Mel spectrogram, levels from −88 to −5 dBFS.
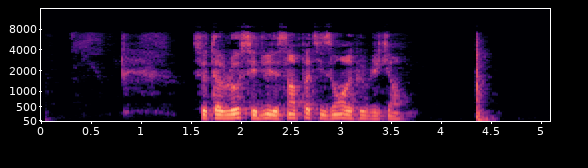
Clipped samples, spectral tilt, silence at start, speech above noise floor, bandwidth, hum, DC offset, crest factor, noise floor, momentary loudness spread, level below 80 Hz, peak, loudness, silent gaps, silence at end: under 0.1%; -5 dB/octave; 0.8 s; 61 dB; 9 kHz; none; under 0.1%; 18 dB; -85 dBFS; 22 LU; -54 dBFS; -8 dBFS; -24 LUFS; none; 0.65 s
